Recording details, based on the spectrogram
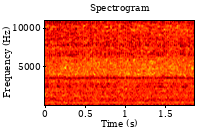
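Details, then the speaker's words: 1950 Chevrolet Fleetline Deluxe with a later-1950s 235 cu in inline six (not original) and dual carbs, idling through a split exhaust manifold: a steady, even low rumble with no knocks or misses, the classic 50s hot rod sound. Normal idle. "Here you get that cool 50s hot rod sound out of that split manifold."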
